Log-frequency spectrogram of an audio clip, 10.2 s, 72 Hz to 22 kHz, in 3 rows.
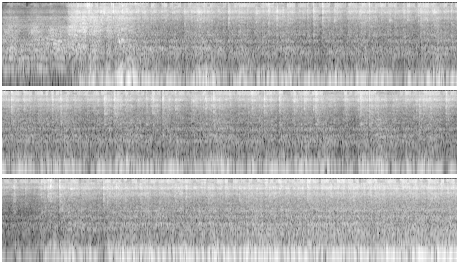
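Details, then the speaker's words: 1980 Ford F100 carbureted engine, sitting 29 years; it catches after a brief crank and settles into a deep, steady idle, picking up slightly at the end. "I really can't believe it runs. Now I need to see if it'll drive."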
